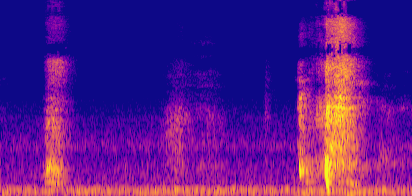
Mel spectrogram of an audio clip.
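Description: Two sneezes, the second louder with a sharp explosive burst and a wet, muffled quality as if into a tissue; allergy sneezing.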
